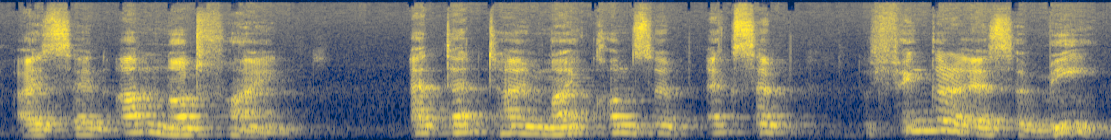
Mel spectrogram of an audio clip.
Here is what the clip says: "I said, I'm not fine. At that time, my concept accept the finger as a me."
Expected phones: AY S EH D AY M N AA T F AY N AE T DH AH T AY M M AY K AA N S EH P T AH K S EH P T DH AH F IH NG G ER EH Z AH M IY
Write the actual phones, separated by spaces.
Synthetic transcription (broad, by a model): AY S EH D AY M N AA T F AY N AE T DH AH T AY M M AY K AA N S EH P T AH K S EH P T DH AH F IH NG G ER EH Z AH M IY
